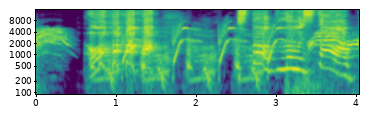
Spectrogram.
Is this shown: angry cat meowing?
yes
